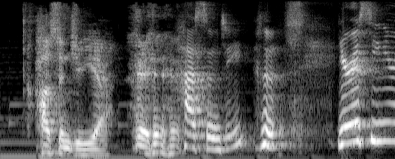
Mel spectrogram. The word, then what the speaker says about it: Hassonjee: Hassonjee, yeah.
